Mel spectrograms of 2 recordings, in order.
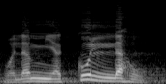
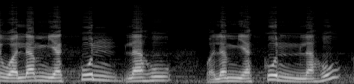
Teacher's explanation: masukkan nun ke dalam huruf lam, hukumnya idgham bila gunnah.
